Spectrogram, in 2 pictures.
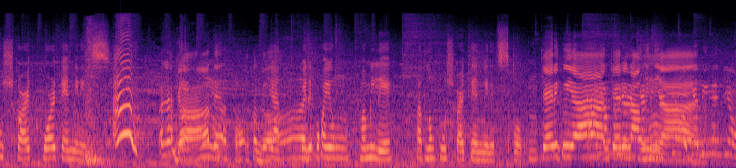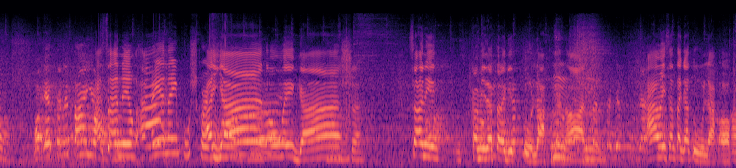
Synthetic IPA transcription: puʃkɐɹt̪̚foɹt̪ɛnminɪt̪sʔa | t̪ɐlɐɡaaɛɐt̪oɐt̪ɐɡajanwɛːd̪ɛpokɐjoŋmɐmɪlɛ | t̪ɐt̪loŋpuskɐɹt̪ːɛnminɪt̪spoʔkɛːɾikʊjankɛːɾɪnaːmɪnjaɐnɡɐbiŋɐnɲo | ʔoʔɛt̪onɐt̪aːjosɐʔɐnːojʊŋaɐjanːɐjʊŋpuskɐɹɐjanomɐjɡaʃ | sɐʔɐnːojʊŋkɐmilɐt̪ɐlɐɡɐt̪uːlɐk̚ɡɐnont̪ɐɡɐt̪uːlɐʔamɐjʔɪsaŋt̪ɐɡɐt̪uːlɐk̚ʔoː

